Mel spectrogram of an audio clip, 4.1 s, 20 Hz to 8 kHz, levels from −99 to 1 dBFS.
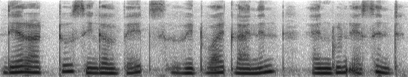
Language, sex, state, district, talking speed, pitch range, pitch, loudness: English, female, Arunachal Pradesh, Lower Dibang Valley, 160 wpm, 180-215 Hz, 195 Hz, -14 LUFS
